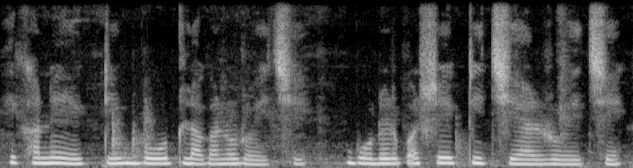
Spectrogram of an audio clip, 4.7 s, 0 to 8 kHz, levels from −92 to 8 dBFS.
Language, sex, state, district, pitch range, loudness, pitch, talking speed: Bengali, female, West Bengal, Cooch Behar, 220-250 Hz, -12 LUFS, 235 Hz, 125 wpm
